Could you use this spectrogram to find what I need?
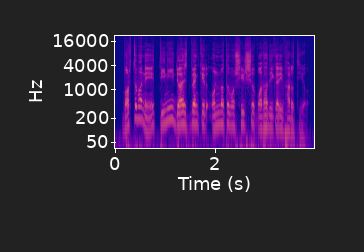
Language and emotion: Bengali, neutral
